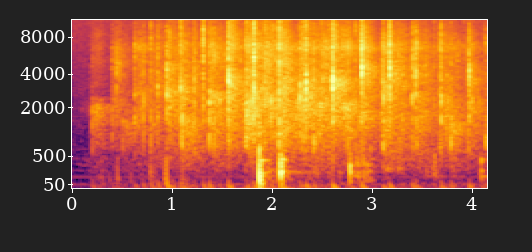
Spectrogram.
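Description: Small audience applauding, the clapping building up over the first second and thinning out near the end, with a couple of low thuds about two seconds in.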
